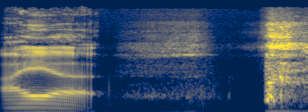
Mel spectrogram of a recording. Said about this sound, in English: I keep coughing.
